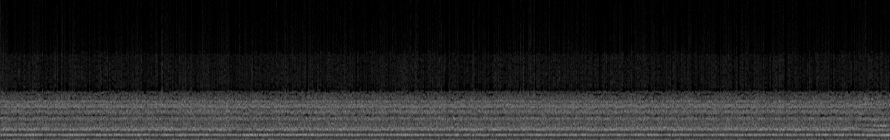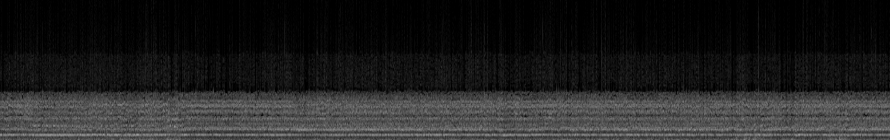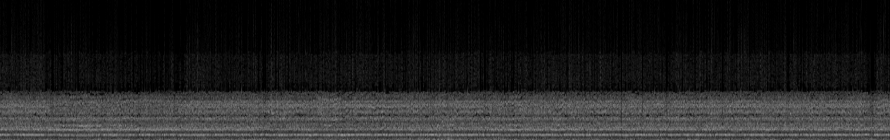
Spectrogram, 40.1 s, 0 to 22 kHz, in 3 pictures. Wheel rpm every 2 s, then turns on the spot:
230, 230, 230, 230, 240, 230, 230, 210, 230, 230, 230, 230, 230, 230, 230, 230, 230, 230, 240, 230.
none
